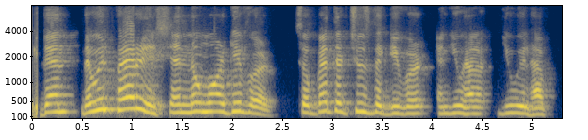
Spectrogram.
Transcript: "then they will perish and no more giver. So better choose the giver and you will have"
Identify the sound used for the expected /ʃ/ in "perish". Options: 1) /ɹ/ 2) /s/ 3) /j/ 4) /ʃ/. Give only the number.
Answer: 4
